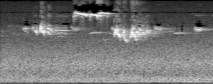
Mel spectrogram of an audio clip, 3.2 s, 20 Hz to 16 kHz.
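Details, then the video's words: Robin singing in a park in early March, 2 March: one rich phrase of high, thin, warbling notes sliding up and down, then a quieter bird giving short repeated notes in the background. "Robin Singing in the Park March 2nd"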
